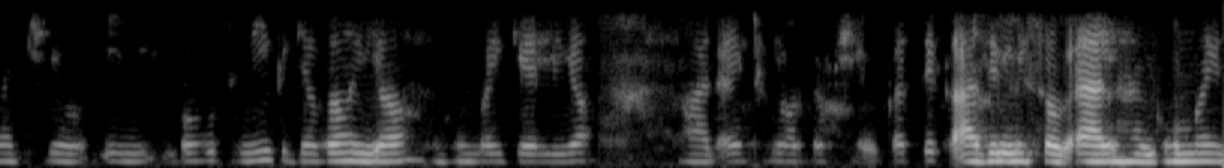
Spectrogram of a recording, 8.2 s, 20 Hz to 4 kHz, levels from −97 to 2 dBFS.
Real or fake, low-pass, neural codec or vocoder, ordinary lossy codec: fake; 3.6 kHz; codec, 16 kHz, 16 kbps, FunCodec, trained on LibriTTS, 50 frames a second; none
